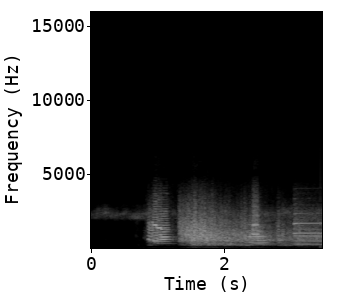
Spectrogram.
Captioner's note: thunder rumbling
